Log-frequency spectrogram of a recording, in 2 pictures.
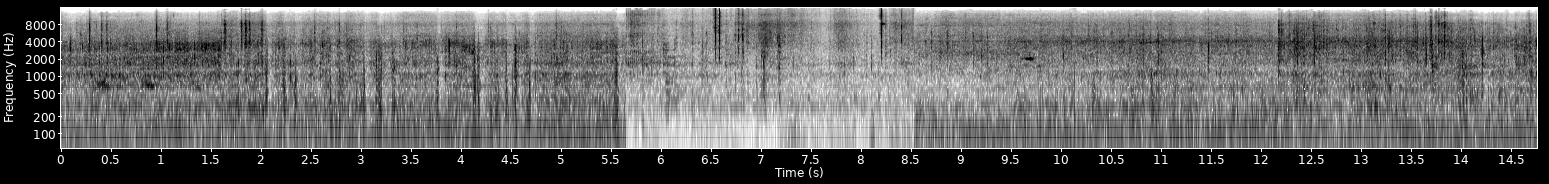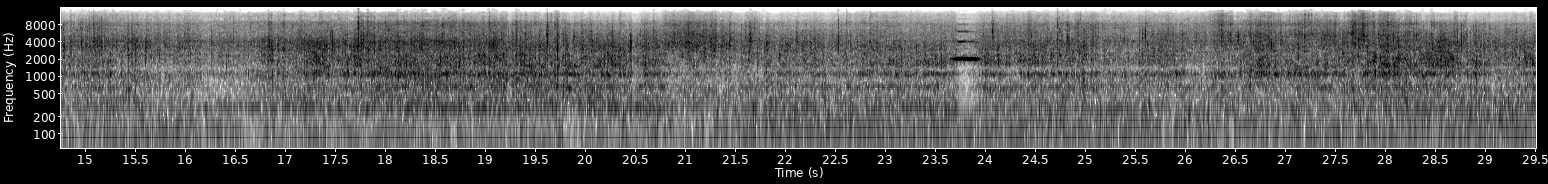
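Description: Wind rushing over the microphone and knobby mountain-bike tyres rumbling over gravel and grass track while riding at speed, with a quieter stretch of about three seconds a few seconds in.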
